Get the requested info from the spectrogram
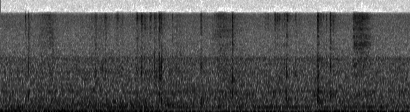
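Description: Scissors snipping through a sheet of stiffened fabric, a series of faint, short clicks as a thin edge strip is cut off.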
